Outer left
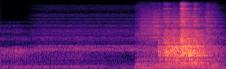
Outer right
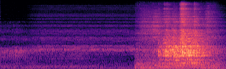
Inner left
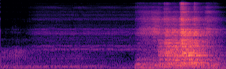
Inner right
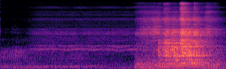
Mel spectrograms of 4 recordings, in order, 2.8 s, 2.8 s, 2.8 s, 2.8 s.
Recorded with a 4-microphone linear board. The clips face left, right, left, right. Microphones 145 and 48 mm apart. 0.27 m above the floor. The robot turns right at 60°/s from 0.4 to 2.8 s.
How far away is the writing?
About 1.4 m.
